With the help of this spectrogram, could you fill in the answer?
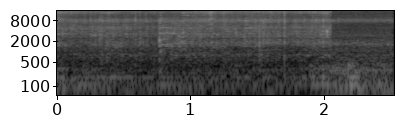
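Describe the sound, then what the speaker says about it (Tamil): Curry leaves and onion sauté with a little salt in a pan for vatha kuzhambu, making a short, even, close sizzle with a faint stir. "கருவேப்பிலை இதை போட்டு நல்லா வதக்கவும். கொஞ்சம் உப்பு சேர்த்துக்கிட்டா வெங்காயம் நல்லா வதங்கி வரும்."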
